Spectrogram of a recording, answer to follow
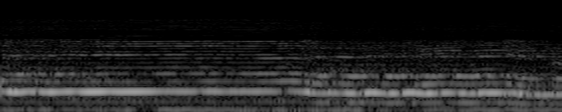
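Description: A woman's voice singing a long held "oh" through a stage microphone, with little or no backing, demonstrating the chorus line; the pitch steps down slightly about halfway through and begins to slide lower at the end.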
